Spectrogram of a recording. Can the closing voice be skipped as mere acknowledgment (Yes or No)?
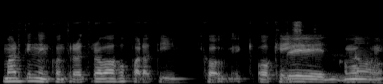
No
